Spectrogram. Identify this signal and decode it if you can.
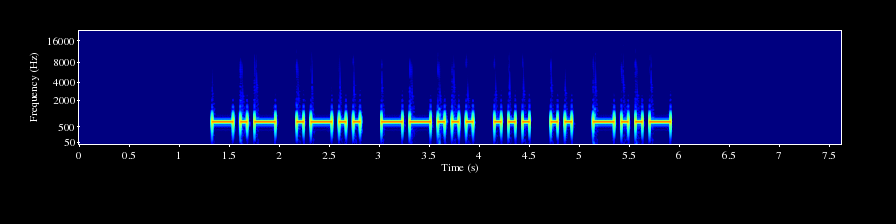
Morse code, heard as a keyed tone, about 17 wpm, 700 Hz. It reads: KL7SIX
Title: DXCC-100 Call Signs - 6 Characters - 17wpm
